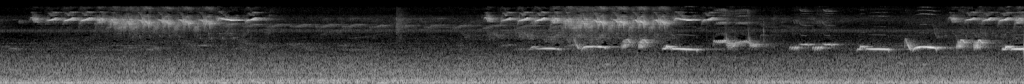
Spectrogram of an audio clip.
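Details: Rufous-bellied thrush song, Porto Alegre Botanical Garden, Brazil, 14 October 2017: short, mid-pitched whistled phrases in a loose series in the second half, over buzzy chattering from other birds and low background rumble.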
